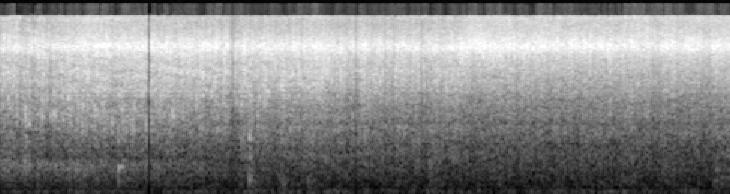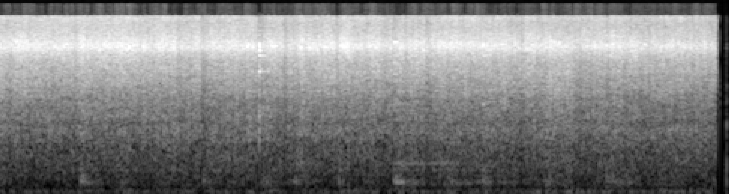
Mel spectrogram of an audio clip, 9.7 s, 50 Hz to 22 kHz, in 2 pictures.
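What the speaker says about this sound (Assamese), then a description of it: "এয়া মোৰ এতিয়া তেল গৰম হৈ গৈছে আৰু এয়া দিছোঁ মই এয়া 5 ফোৰণ" Five-spice, two dried chillies and ground spices fry in hot oil for an Assamese puroi saak charchari. The sizzle is loud, steady and crackling, close up, with no voices.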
